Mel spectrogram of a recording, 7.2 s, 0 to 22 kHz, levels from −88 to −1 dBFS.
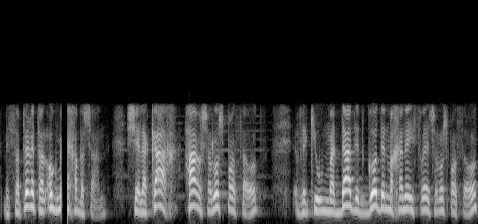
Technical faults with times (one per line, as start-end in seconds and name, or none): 0.92-1.02 packet loss filled with silence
